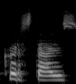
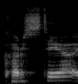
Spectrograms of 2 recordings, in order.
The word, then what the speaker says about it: Cârstea: Yes, Cârstea it's how I would pronounce my name in my native language. So Karstea is how you say your last name?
